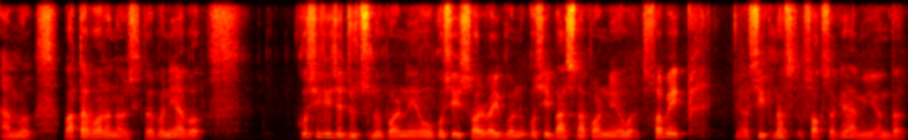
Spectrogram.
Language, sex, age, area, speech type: Nepali, male, 18-30, rural, spontaneous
